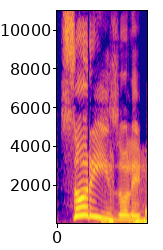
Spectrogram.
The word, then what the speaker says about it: Sorisole: Francesca, nel frattempo ci spostiamo a Sorisole, mi hanno ripreso per la mia pronuncia sbagliata, inizialmente ho detto Sorisole, ma c'è l'ascoltatore Lia che da Bergamasco dice non potevo non notare, nonostante insomma so di sbagliare tutta una serie di altri accenti tonici nella mia pronuncia, ma va bene così. Sorisole, giusto Cristina? Pronto? – Sì, giusto, giustissimo.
